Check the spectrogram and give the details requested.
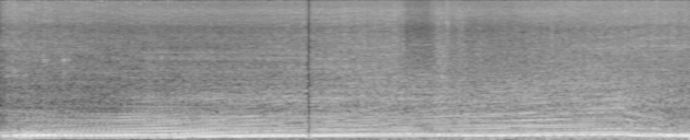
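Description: Car engine accelerating under a long steady pull, its pitch climbing slowly. The sound cuts out for an instant about three seconds in, and near the end the pitch falls as the throttle comes off.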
